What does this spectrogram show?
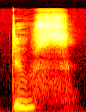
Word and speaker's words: deuce: Deuce is spelled with a D that says D, then the EU phonogram that says oo, then a C that says S, and a silent final E that is telling the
